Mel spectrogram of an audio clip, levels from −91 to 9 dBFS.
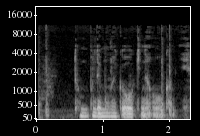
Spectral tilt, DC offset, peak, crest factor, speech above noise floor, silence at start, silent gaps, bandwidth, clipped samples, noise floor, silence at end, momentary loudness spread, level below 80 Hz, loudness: -8.5 dB/octave; under 0.1%; -4 dBFS; 18 dB; 20 dB; 0.05 s; none; 11.5 kHz; under 0.1%; -39 dBFS; 0 s; 20 LU; -44 dBFS; -21 LUFS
